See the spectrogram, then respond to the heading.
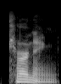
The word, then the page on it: turning: American English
